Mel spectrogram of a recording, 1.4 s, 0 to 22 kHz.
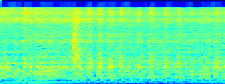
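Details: Craftsman 5 hp single-stage 21 in snowblower that started then shut off, test-fired cold on full choke after primer pushed five or six times and cleanup; catches and runs with quick even buzzing beat, holding speed; normal running.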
